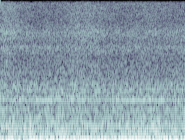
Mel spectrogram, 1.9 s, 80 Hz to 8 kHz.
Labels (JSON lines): {"label": "anthrophony, boat engine", "recorder": "SoundTrap 300"}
